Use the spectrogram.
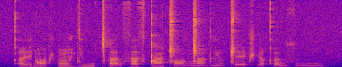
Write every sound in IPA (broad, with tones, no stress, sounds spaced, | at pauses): qʼ ɘː˨˦ d ɑ̃˧˩˧ t͡ʃʼ õː˦˥ dʲ uː˦˥ ǀʰ a˧˩˧ l s a˦˥ s ǃ ã˦˥ ǁ ɑ̃˧˩˧ l ŋ͡ǁ ã˧˩˧ d lʲ õ˧˩˧ ǁ ɛ˩˧˩ t͡ʃʼ ɘ˧˥˧ qʼ uː˦˥ s uː˧˥˧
